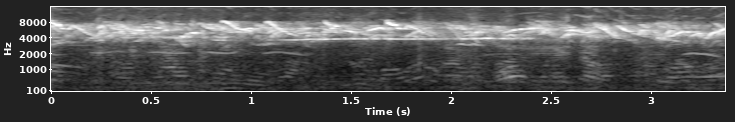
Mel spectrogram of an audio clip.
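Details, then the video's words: White-eye competing at a songbird contest event in Semarang, Indonesia, singing tirelessly: dense, very high twittering trills and quick sweeping chirps pour out without a break, with faint human voices and crowd noise underneath. "burung mewah nembak tanpa lelah durasinya ngeri"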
